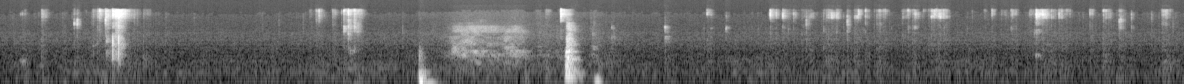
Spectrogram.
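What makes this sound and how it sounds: A solid, palm-sized purple bar of soap is held in one hand and scored and scraped with a small blade, shaving off crumbly cubes. Irregular dry crunches and bright, crisp scrapes come in quick bursts, with a softer, sustained grinding scrape in the middle and a couple of low thuds.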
